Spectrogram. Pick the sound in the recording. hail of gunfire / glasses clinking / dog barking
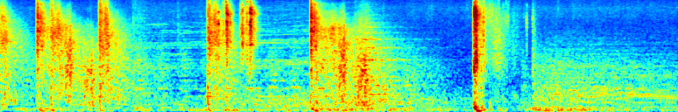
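hail of gunfire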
